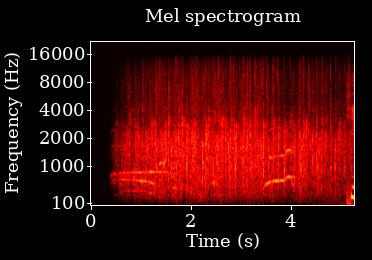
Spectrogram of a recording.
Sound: cheering and applause

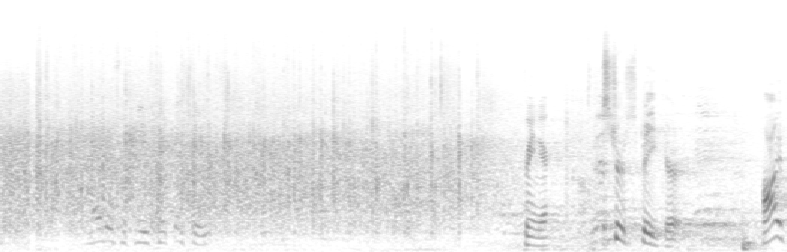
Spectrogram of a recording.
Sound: applause

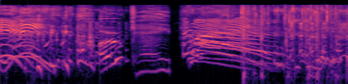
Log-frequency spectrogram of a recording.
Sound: chuckles; kids laughing

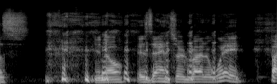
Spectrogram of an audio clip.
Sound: laughing

